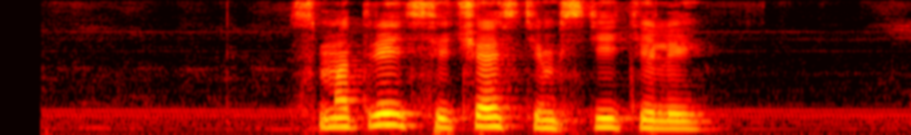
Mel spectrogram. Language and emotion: Russian, neutral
